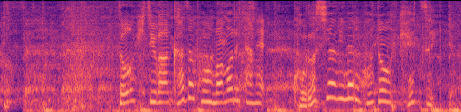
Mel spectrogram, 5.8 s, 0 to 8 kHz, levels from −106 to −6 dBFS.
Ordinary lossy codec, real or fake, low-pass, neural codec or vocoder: none; fake; none; codec, 16 kHz, 4 kbps, FunCodec, trained on Chinese and English, 50 frames a second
